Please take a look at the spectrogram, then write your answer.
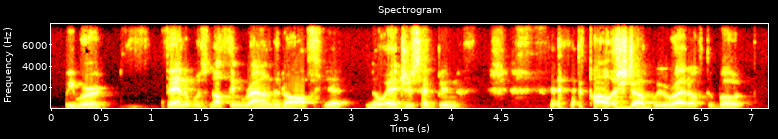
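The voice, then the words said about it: Brooklyn accent. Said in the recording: “They love the Brooklyn accent there.”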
